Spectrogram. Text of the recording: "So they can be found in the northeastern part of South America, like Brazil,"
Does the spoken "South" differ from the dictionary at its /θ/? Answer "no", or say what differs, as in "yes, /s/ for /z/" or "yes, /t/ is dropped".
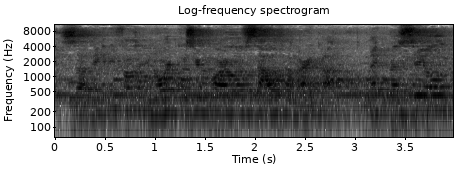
no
